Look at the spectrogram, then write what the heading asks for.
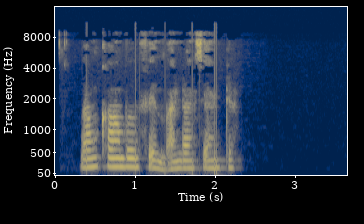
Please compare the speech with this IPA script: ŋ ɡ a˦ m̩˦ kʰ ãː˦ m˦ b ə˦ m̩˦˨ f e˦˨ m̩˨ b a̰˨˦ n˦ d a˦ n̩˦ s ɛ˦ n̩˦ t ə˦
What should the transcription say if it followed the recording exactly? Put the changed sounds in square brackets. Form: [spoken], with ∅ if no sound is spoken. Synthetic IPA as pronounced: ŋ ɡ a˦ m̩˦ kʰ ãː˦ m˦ b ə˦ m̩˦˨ f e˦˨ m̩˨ b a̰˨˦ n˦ d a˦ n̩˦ s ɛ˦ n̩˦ t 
